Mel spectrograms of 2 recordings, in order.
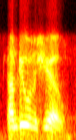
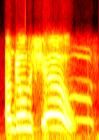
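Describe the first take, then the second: First: Said in the usual way. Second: High-pitched, frustrated outburst; exasperated protest. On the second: Real, not acted. Host to dog during the show, exasperated.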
